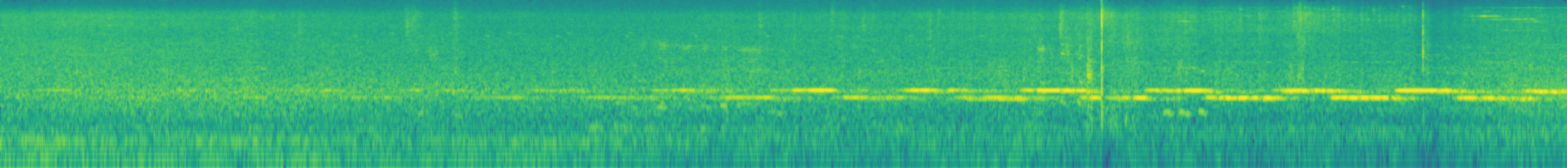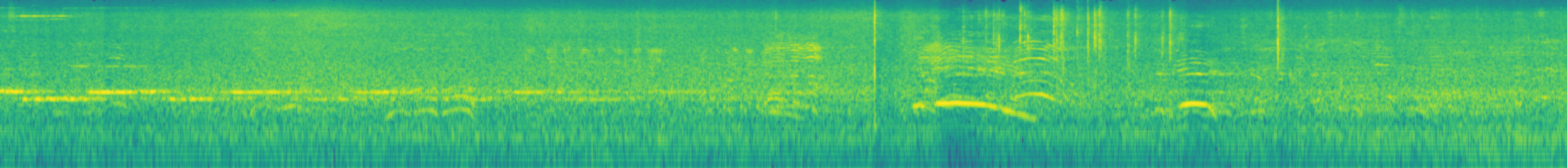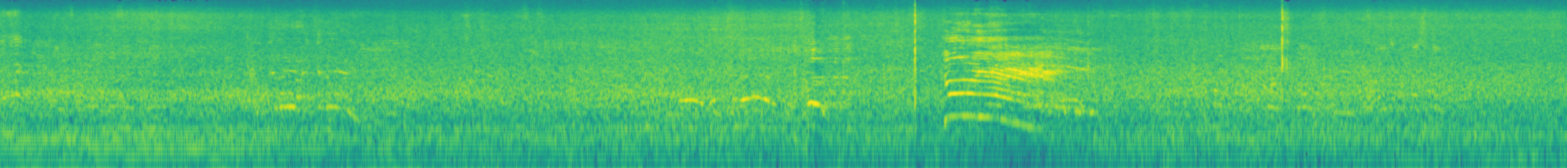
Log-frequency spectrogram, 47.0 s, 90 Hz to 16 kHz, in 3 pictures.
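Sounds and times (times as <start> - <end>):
two-tone siren: 1.4 - 24.0
voices calling out: 1.4 - 46.3.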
